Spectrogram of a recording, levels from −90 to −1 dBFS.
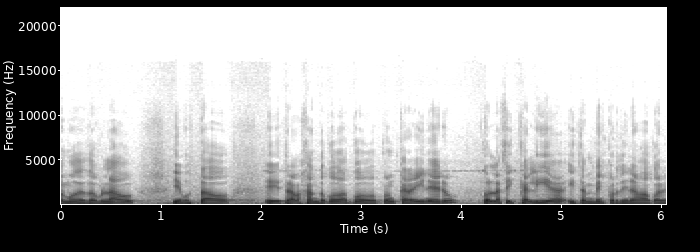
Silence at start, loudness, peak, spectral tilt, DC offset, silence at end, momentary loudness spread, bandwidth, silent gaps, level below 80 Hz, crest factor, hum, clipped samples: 0 s; -21 LUFS; -4 dBFS; -9 dB/octave; under 0.1%; 0 s; 5 LU; 8.8 kHz; none; -60 dBFS; 16 dB; none; under 0.1%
